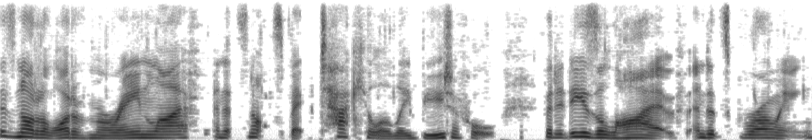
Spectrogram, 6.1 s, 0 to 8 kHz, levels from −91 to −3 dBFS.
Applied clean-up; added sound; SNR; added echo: classical method spectral subtraction.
